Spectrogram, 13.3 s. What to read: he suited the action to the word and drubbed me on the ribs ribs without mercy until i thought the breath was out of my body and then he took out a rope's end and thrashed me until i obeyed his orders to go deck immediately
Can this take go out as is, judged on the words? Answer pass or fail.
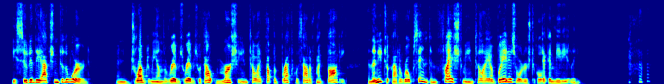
pass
